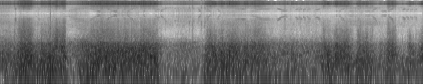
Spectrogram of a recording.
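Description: Wind rumbling on an action camera's microphone as it travels along a gravel track, mixed with the rattle and crunch of the ride over the gravel. The rumble swells and drops in gusts, with a brief lull about halfway through.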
